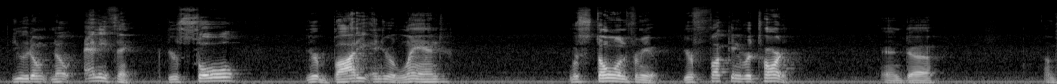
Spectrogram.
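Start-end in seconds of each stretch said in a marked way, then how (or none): 0.1-7.9 loud, higher, raging sermon at the listener; furious preaching. Real, not acted. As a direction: bellow it like a street preacher condemning sinners. Ranting preacher condemning listeners.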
